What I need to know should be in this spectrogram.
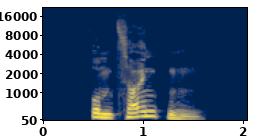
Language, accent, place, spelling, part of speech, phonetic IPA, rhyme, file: German, Germany, Berlin, umzäunten, adjective / verb, [ʊmˈt͡sɔɪ̯ntn̩], -ɔɪ̯ntn̩, De-umzäunten.ogg
- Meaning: inflection of umzäunen: 1. first/third-person plural preterite 2. first/third-person plural subjunctive II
